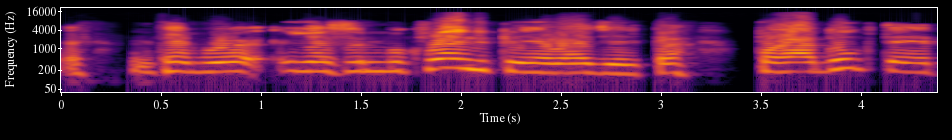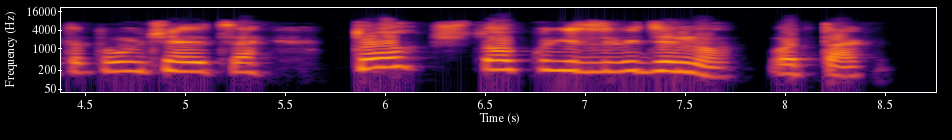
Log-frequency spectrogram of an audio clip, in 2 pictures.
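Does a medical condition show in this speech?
Yes: cerebral palsy.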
